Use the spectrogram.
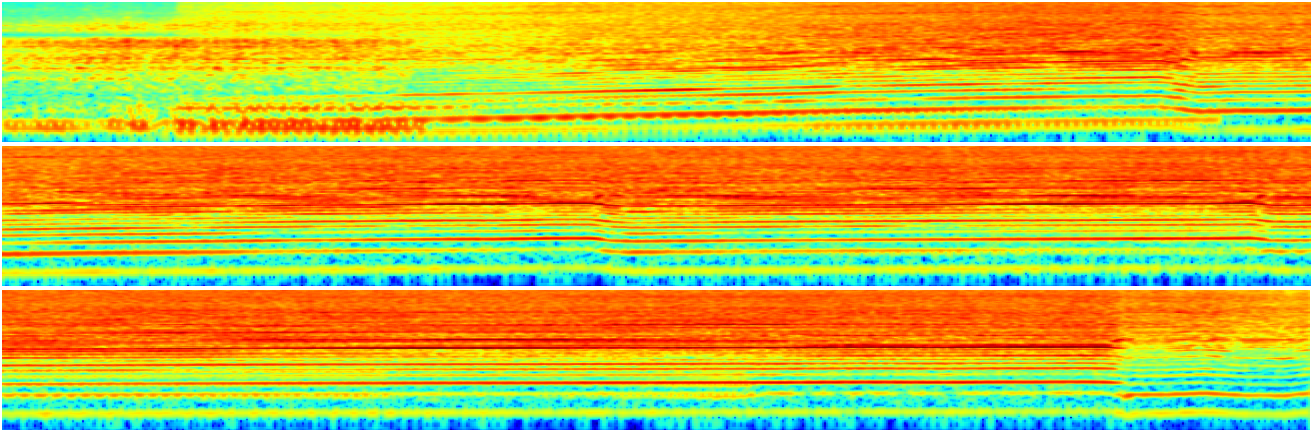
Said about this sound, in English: where you can see they're actually running it on a bench. And it looks like on a simulator. You know, they were running the engine through its paces, simulating it going through one of the racetracks.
